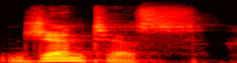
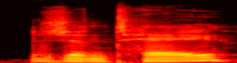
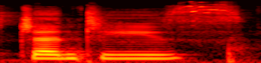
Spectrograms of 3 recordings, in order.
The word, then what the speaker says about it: Gentes: Gente? No, it's not French. Gentes. I always assume it's Gentes because It sounds way too close to testes, I was though. going to say it rhymes with testes.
